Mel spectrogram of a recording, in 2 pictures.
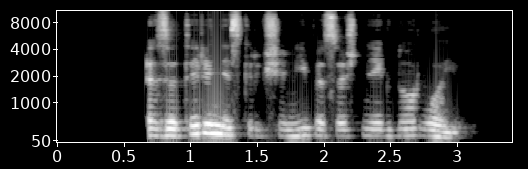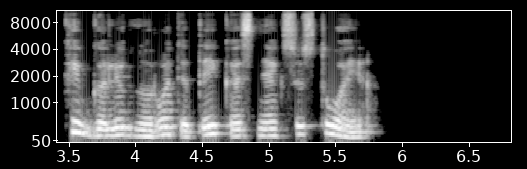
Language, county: Lithuanian, Alytus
